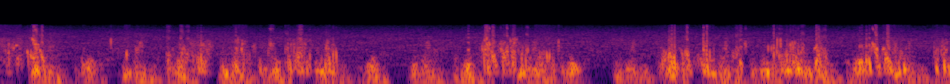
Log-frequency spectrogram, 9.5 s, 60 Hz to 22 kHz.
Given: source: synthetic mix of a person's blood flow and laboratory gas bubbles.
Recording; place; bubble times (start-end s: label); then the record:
Doppler ultrasound of blood flow; precordium
0.00-0.22 s: bubbles
0.24-0.48 s: bubbles
0.80-0.86 s: bubbles
1.07-1.14 s: bubbles
1.23-1.31 s: bubbles
1.34-1.40 s: bubbles
1.65-2.14 s: bubbles
2.31-2.79 s: bubbles
2.85-3.14 s: bubbles
3.19-3.40 s: bubbles
4.64-5.30 s: bubbles
5.33-5.62 s: bubbles
6.56-7.13 s: bubbles
7.30-7.47 s: bubbles
7.64-8.30 s: bubbles
8.55-9.10 s: bubbles
9.32-9.51 s: bubbles
From the record:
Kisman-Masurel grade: 333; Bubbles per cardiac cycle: rolling drumbeat, 9 or more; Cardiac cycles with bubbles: 50 to 99%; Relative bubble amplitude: loud (0.450 to 0.775); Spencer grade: 3 (all of the cardiac periods contain showers or single bubble signals, but not dominating or overriding the cardiac motion signals); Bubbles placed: anywhere in the cardiac cycle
